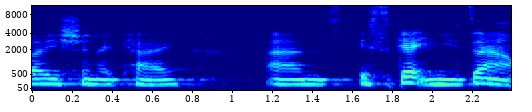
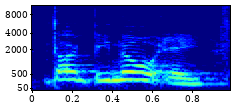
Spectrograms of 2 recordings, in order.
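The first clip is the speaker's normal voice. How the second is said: higher, louder mock scolding of a child; scolding mum; 7 semitones higher, 6 dB louder than usual. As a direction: tell off the toddler sharply. Mother scolding little son.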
